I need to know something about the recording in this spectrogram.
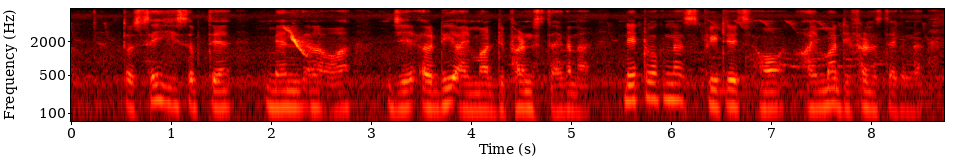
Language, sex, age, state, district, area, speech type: Santali, male, 30-45, West Bengal, Birbhum, rural, spontaneous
